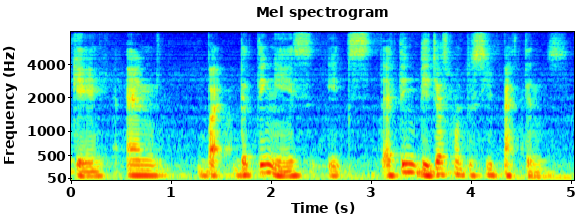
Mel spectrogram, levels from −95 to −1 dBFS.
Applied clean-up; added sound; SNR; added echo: none; none; none; reverberation time 0.7 s.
